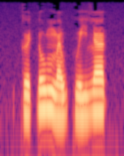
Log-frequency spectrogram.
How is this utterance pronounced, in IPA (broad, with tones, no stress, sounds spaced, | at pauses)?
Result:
k ɵ˨˥ t̚ o˥ w m ɐ˨˥ w kʷ e˨˧ j l ɐ˥ k̚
